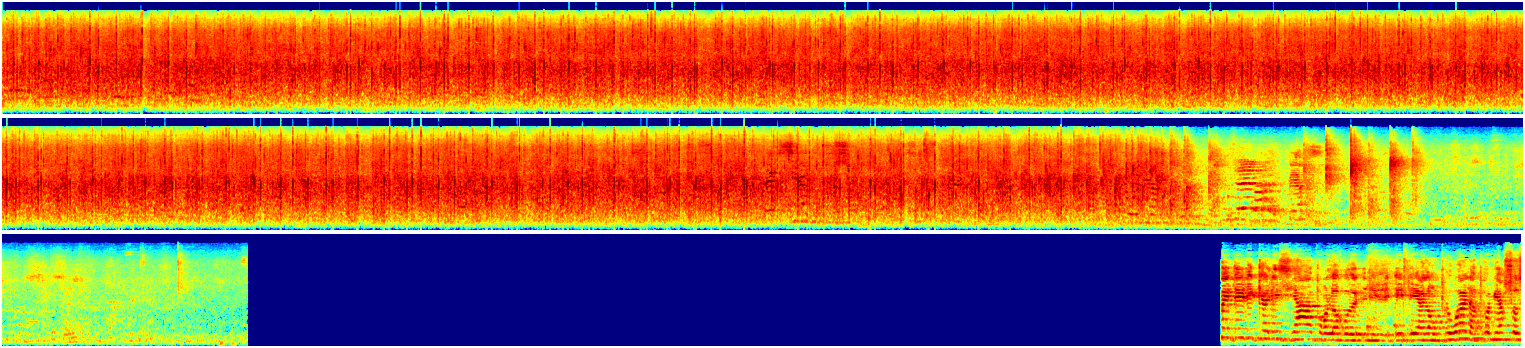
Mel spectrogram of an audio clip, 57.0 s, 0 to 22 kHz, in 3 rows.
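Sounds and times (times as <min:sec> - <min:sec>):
audience applause: 0:00.0 - 0:36.9.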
